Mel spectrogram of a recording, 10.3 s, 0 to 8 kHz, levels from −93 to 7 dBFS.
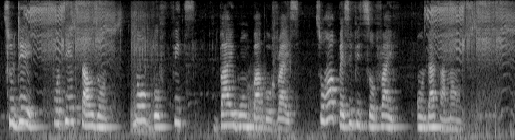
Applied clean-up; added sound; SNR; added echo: none; Sink (filling or washing); 15 dB; none.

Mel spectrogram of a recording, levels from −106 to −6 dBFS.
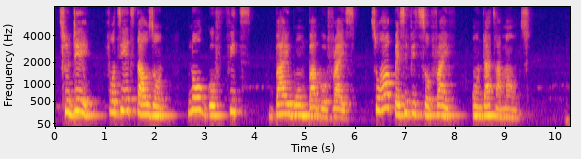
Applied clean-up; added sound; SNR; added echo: none; none; none; none.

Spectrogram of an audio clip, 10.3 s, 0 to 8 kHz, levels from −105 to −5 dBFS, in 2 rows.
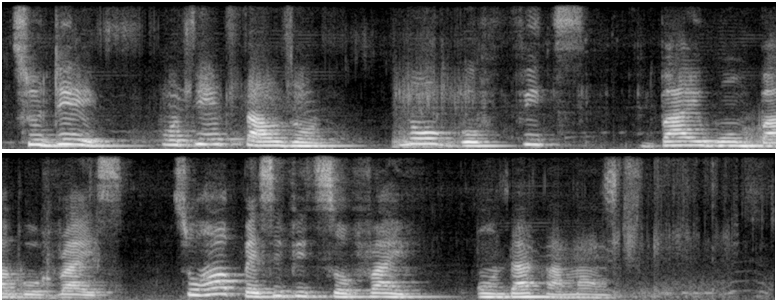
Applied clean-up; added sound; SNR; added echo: neural separator model SepFormer DNS4.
